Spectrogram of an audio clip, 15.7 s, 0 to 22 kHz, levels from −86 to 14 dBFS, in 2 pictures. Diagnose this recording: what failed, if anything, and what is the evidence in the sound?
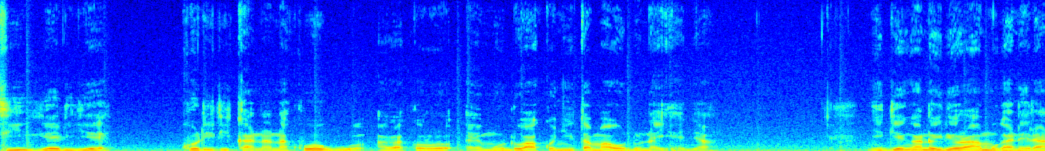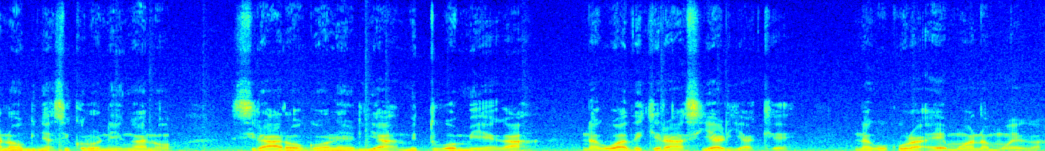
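Nothing failed in this recording.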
